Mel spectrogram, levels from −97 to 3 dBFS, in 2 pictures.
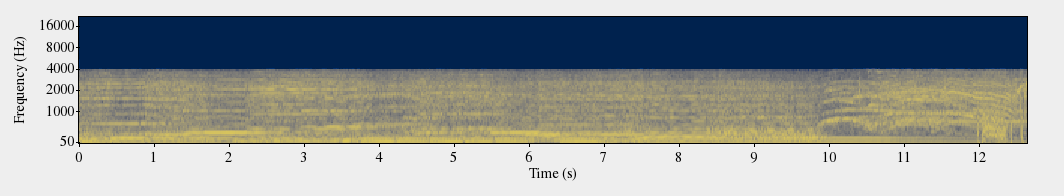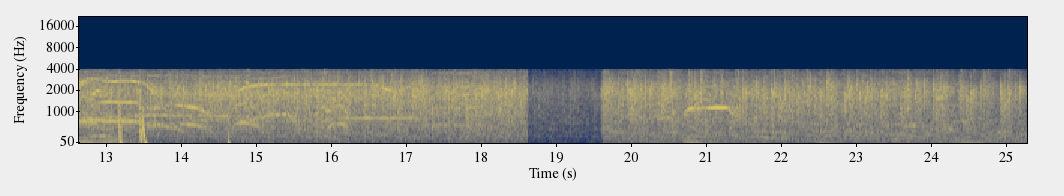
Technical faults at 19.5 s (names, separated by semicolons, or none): one channel inverted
